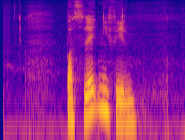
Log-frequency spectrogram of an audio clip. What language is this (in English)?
Russian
